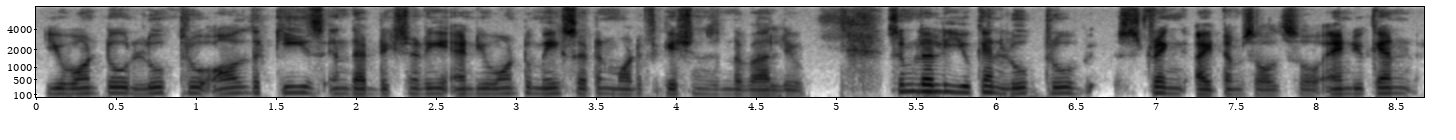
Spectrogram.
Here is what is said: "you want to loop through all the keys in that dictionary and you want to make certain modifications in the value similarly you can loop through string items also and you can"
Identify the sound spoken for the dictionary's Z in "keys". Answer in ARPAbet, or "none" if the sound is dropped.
Z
